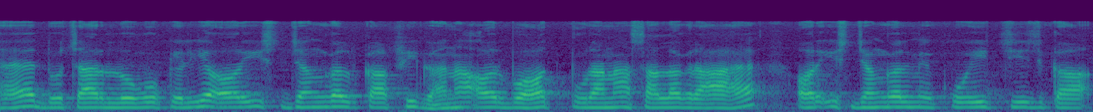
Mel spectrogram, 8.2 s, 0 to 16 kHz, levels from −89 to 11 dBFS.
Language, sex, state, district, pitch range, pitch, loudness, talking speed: Hindi, male, Bihar, Madhepura, 155-170 Hz, 160 Hz, -26 LUFS, 185 wpm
